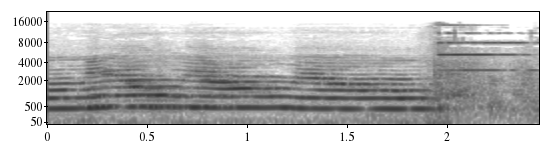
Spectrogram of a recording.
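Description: A person voices a cartoonish meow imitation, a sustained wavering mew lasting about two seconds, loud and close, before a brief clatter of other noise at the end.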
